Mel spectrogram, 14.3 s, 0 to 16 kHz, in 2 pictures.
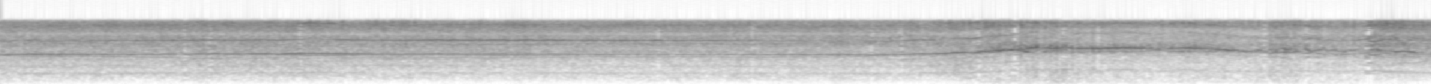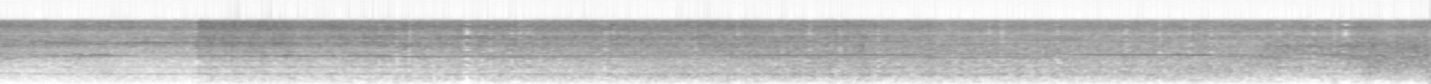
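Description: Brushless motors and propellers of a 135 mm FPV quadcopter whining in flight, heard from on board. The pitch climbs as the throttle goes up about five seconds in, eases back down a couple of seconds later, and dips briefly near the end.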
